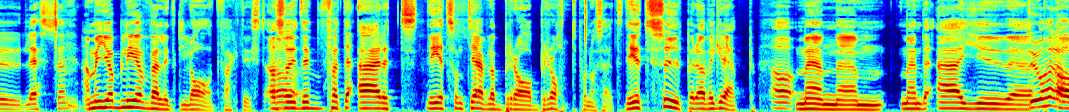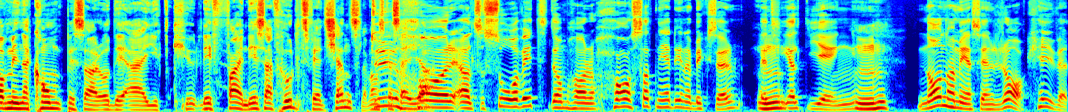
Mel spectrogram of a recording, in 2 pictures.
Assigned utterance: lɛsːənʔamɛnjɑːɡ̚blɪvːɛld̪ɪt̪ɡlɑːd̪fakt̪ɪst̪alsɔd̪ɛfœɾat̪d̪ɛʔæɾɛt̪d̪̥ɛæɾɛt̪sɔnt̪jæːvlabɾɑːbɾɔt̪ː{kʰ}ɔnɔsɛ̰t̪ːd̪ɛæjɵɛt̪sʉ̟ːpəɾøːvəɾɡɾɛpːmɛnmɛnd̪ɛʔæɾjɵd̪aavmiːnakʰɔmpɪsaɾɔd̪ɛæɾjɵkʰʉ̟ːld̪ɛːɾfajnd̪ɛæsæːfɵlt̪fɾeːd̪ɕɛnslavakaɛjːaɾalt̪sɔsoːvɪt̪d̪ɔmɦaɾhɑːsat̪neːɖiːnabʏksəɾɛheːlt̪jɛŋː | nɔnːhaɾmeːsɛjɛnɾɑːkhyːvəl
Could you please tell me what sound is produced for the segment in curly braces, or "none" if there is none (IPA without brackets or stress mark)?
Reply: pʰ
